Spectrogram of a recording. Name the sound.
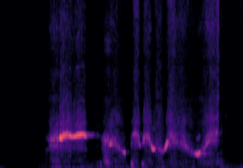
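human whistling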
